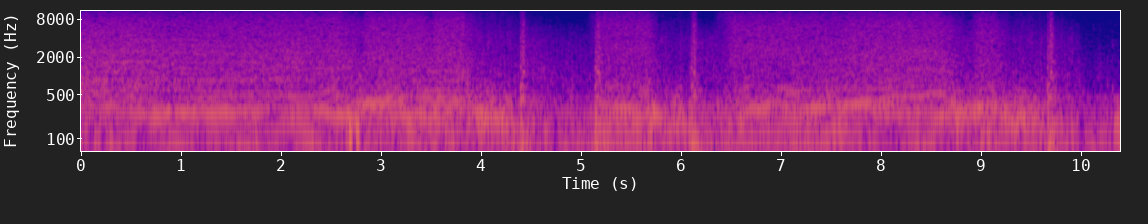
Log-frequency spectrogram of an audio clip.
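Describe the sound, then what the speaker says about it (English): NASCAR Cup Series race car doing burnouts at Charlotte Motor Speedway during the Coca-Cola 600, a loud engine roaring and revving with rising and falling pitch over a steady crowd-like wash, close and continuous. "doing burnouts on the Coca-Cola 600."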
